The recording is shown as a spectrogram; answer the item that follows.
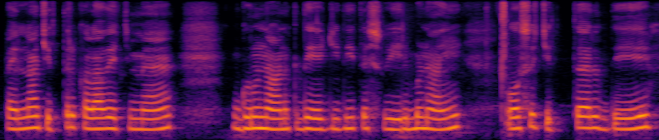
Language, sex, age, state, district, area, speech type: Punjabi, female, 18-30, Punjab, Tarn Taran, rural, spontaneous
